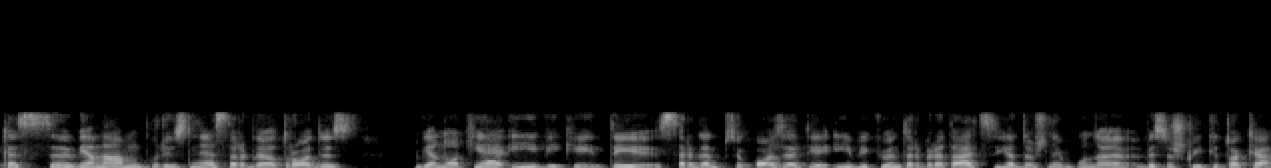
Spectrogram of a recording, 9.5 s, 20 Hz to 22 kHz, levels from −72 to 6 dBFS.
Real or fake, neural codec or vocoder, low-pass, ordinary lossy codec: fake; codec, 16 kHz, 2 kbps, X-Codec, HuBERT features, trained on LibriSpeech; 7.2 kHz; MP3, 64 kbps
